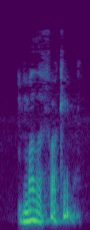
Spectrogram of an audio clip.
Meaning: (adjective) An intensifier, used in the same contexts as fucking, but more intense; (adverb) To an extreme degree
- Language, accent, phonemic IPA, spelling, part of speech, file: English, Southern England, /ˈmʌðə(ɹ)ˌfʌkɪŋ/, motherfucking, adjective / adverb, LL-Q1860 (eng)-motherfucking.wav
